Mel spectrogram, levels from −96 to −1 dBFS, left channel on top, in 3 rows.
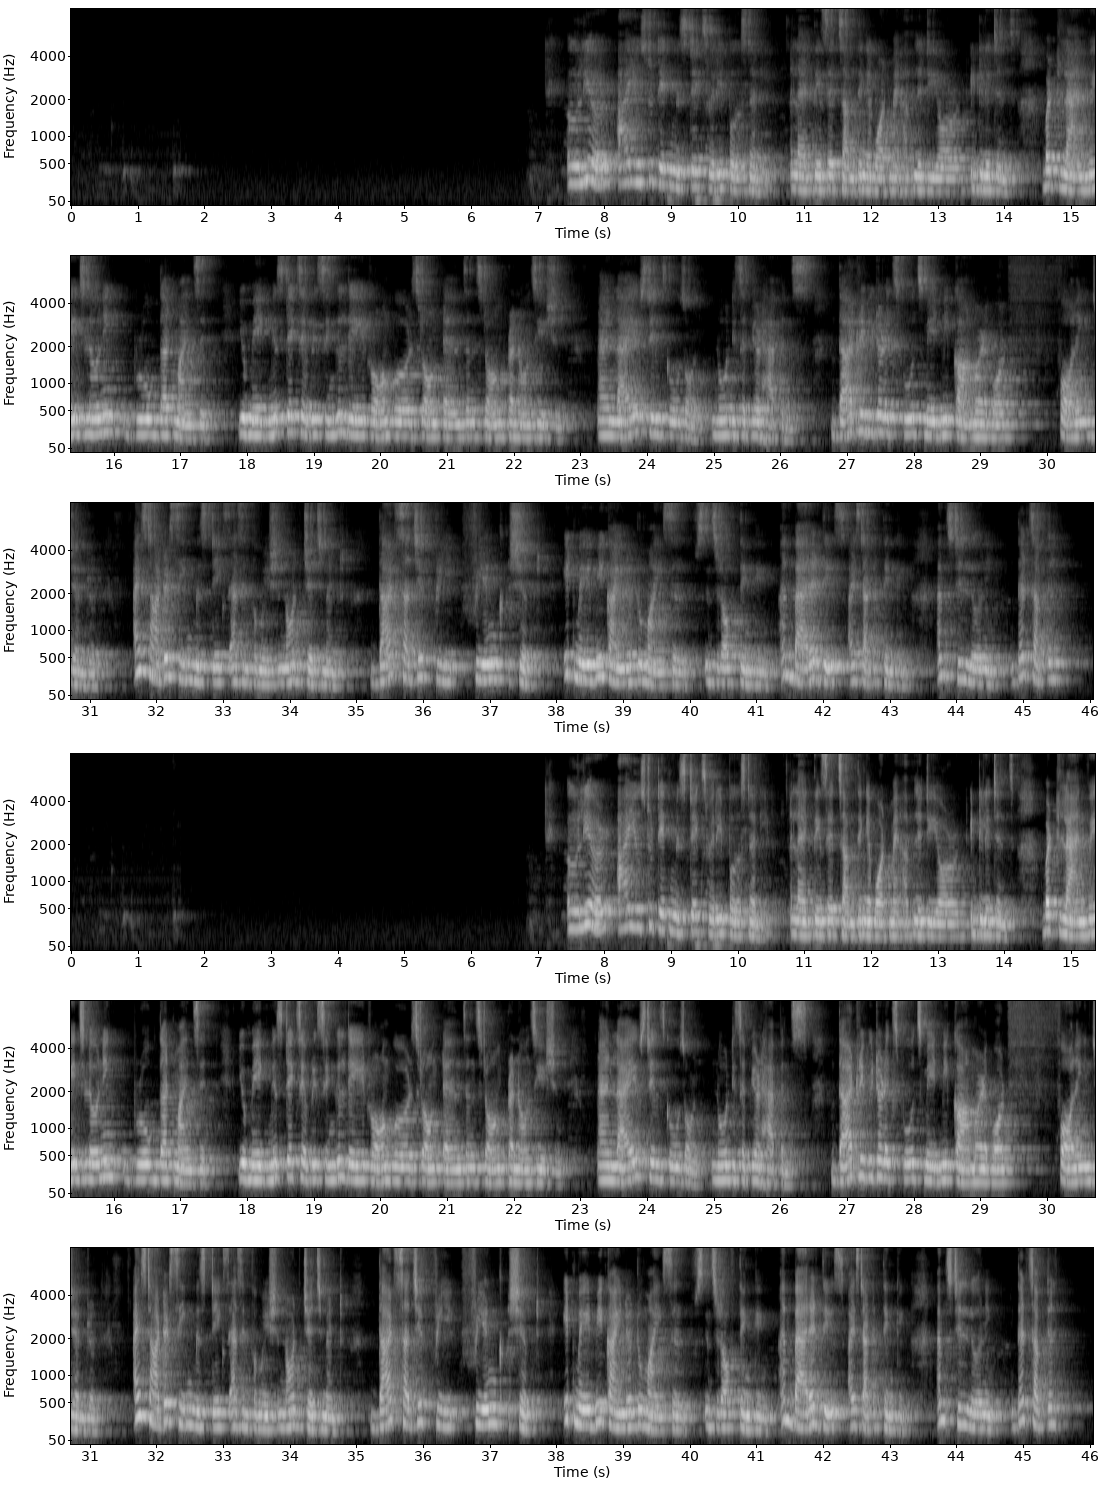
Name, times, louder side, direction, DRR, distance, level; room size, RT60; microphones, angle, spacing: voice 1, 7.1-10.5 10.8-17.4 17.9-22.7 23.3-26.4 26.8-29.4 30.2-31.1 31.7-34.7 35.2-37.6 38.1-45.5, right 2 dB, 70° right, 7 dB, 1.3 m, -31 dB
15.5 x 10.5 x 6.9 m, 1.2 s
head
